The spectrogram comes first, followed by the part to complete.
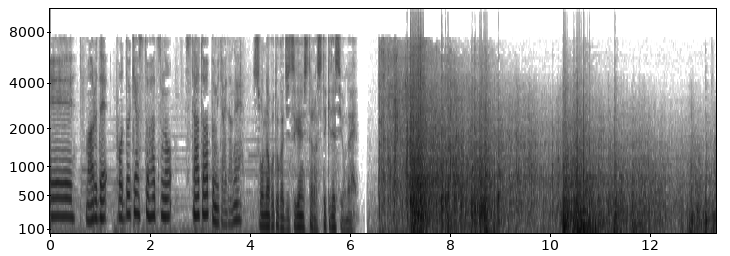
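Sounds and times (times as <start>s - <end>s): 
speech: 0.0s - 6.2s
thunder rumbling: 6.4s - 13.3s.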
